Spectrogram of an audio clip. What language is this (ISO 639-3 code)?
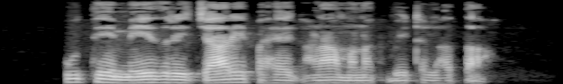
kvx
